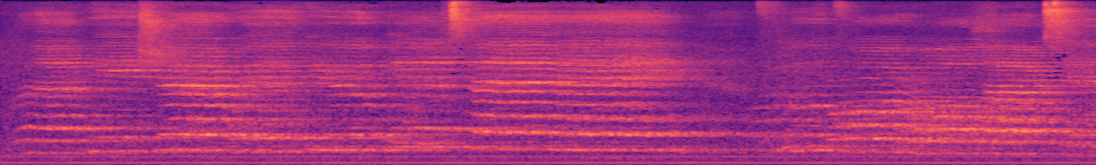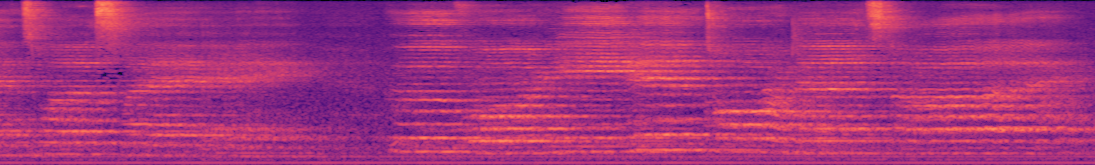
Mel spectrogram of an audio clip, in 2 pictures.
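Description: Slow hymn singing between prayers, in long held phrases with short breaks about a third and two thirds of the way through, over a steady low hum.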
